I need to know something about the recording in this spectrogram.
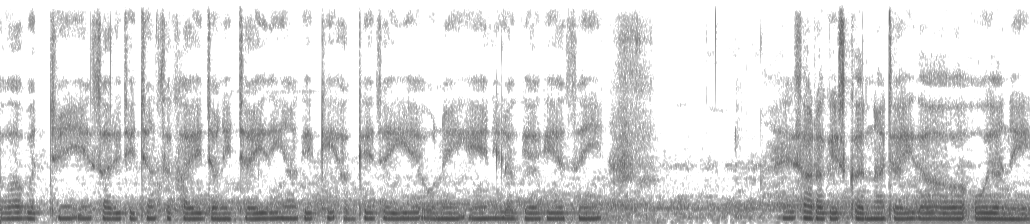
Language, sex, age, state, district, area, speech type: Dogri, female, 45-60, Jammu and Kashmir, Reasi, rural, spontaneous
